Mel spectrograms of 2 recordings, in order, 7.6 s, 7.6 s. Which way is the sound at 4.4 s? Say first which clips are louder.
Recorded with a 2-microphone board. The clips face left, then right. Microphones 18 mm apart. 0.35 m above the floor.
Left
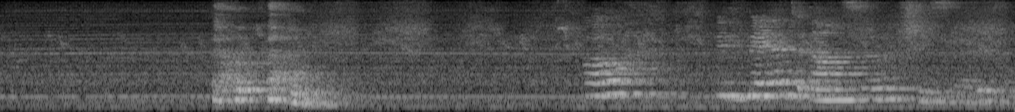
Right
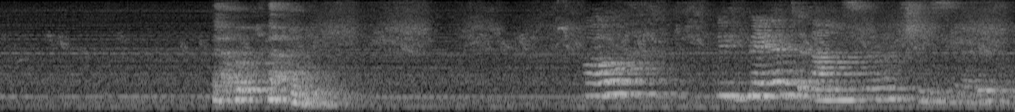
Right 1 dB; 25° left (ahead or behind).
